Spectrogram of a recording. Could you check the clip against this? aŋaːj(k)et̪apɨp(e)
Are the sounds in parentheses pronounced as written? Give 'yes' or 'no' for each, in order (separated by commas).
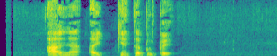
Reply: yes, yes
